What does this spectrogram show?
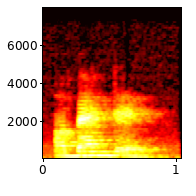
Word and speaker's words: abandon: Abandon. Abandon. Abandon is a verb, is stressed on the second syllable.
